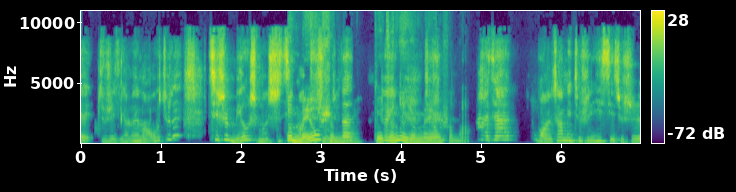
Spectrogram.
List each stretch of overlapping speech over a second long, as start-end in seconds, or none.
2.5-4.6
